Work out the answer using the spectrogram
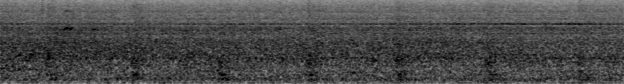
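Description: Steady running noise of a moving train heard from aboard a carriage: the rumble of wheels on the rails.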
